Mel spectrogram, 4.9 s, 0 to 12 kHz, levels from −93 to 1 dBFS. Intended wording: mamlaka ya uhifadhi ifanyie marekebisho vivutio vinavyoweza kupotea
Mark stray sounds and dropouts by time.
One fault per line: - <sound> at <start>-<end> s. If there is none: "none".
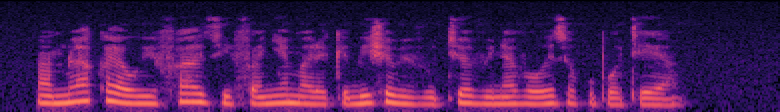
none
